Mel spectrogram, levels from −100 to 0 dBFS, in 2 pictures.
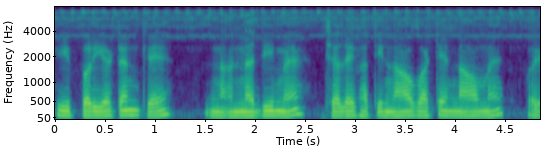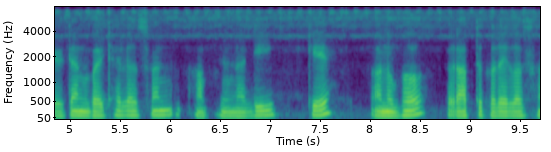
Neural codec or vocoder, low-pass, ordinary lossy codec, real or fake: codec, 16 kHz, 2 kbps, FunCodec, trained on Chinese and English, 25 frames a second; 7.2 kHz; none; fake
